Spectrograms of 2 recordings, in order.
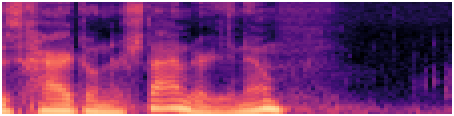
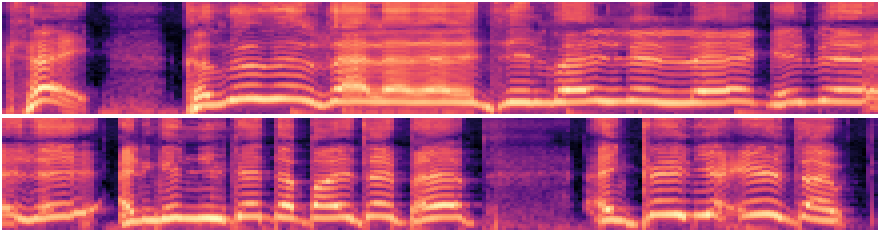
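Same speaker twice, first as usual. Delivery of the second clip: high garbled mock deaf voice; deaf accent; 12 semitones higher than usual. Cashier repeating herself to Dave, high garbled mimicry. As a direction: pitch way up and blur the words. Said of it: "she was like".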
